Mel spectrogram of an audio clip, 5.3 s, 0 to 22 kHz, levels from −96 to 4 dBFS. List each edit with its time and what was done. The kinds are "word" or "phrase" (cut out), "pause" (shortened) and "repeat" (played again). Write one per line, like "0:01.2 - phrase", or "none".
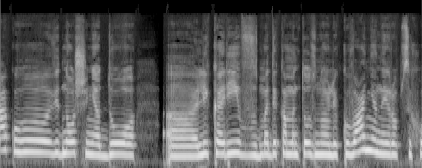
0:03.2 - word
